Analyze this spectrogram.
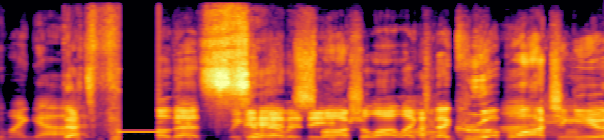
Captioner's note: beep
